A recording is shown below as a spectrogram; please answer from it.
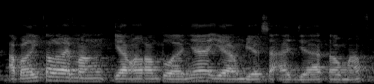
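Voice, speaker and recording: A young man co-hosting a casual chat in a teasing, jokey way, with soft slurred r sounds. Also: mid-range voice, fairly even intonation, moderate pace. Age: young adult. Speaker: podcast co-host. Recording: echoey room, voices around.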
